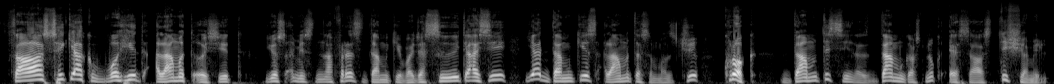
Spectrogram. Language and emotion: Kashmiri, neutral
